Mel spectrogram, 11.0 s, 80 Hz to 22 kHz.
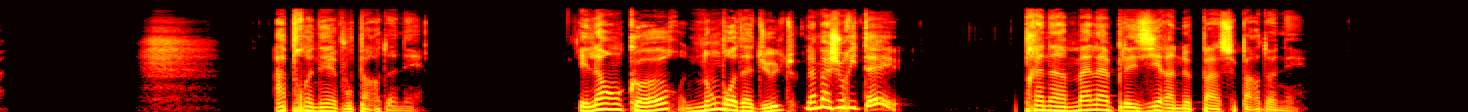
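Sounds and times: man breathing into microphone: 1.0s - 1.8s.

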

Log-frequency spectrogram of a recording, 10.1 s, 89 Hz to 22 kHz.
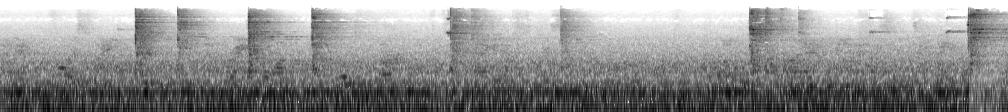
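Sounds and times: low hall rumble: 0.0s - 10.0s.

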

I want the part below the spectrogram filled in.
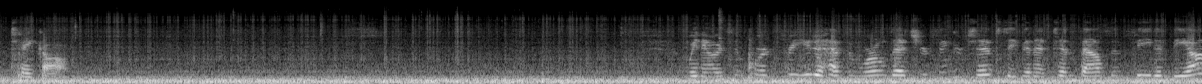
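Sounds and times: jet airliner cabin rumble: 0.0s - 12.0s.

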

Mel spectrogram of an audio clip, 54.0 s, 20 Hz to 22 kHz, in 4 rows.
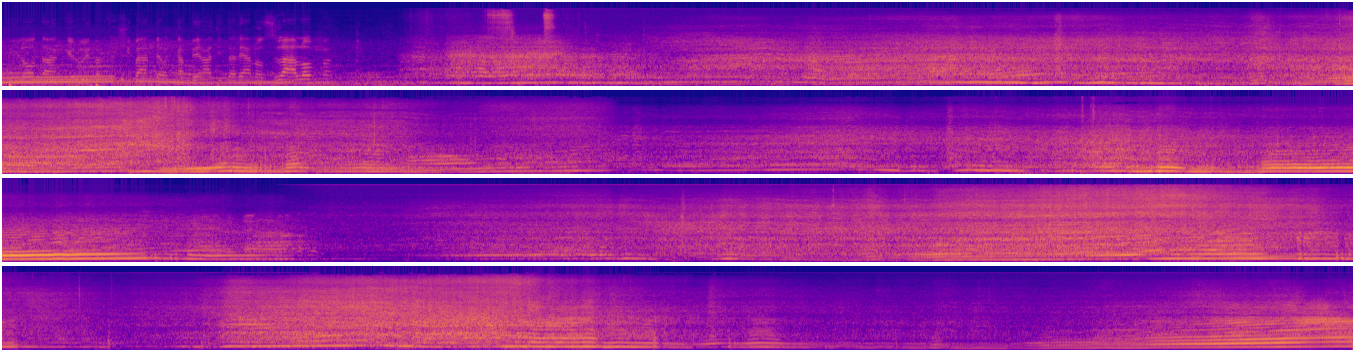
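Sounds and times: race car engine revving: 3.9s - 54.0s.

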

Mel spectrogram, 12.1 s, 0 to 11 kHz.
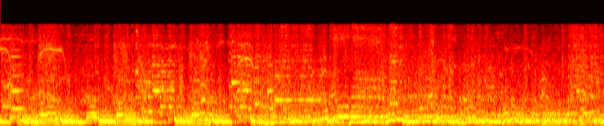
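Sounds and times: crowd voices: 0.0s - 12.0s
live band music with bass: 0.0s - 12.0s.

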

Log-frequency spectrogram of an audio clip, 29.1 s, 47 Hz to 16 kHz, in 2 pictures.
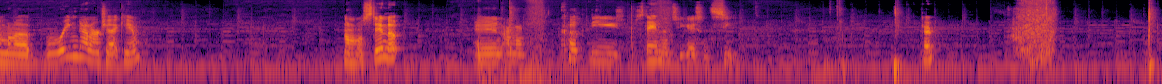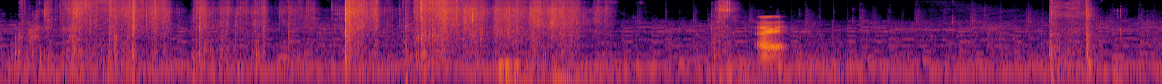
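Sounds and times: background music: 0.0s - 29.0s
plastic wrapping crinkling: 14.7s - 22.2s
cardboard boxes handled: 15.0s - 22.2s.

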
